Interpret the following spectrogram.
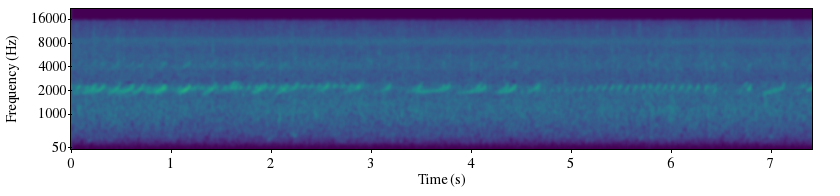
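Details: Kajika frogs at night in summer, Water Park Shirayama, Yokoze, Chichibu District, Saitama, Japan, captured on a TASCAM DR-05X: bright, bird-like upward-sliding notes in rapid trilled series, several callers overlapping, with soft running water behind.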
